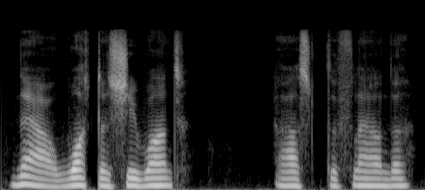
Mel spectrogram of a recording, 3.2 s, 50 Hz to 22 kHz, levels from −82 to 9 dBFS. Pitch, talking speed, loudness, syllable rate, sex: 145 Hz, 150 wpm, -16 LUFS, 4.5 syllables/s, male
